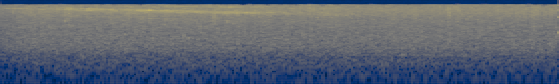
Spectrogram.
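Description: A steady rushing noise with no pitch to it, like wind or rain, at an even level throughout.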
